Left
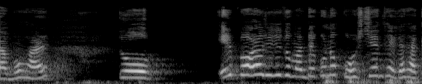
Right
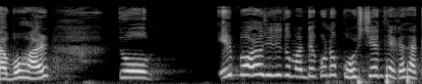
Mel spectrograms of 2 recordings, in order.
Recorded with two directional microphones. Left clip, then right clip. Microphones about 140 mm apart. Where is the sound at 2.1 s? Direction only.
40° right (ahead or behind).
